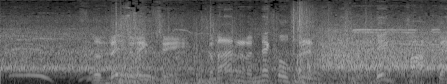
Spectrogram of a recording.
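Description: Football players collide with thudding impacts.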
